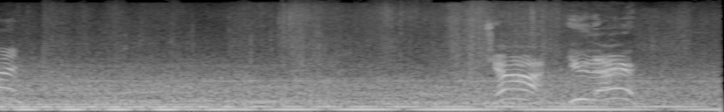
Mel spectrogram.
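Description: Snow tumbles down a mountainside with a deep, steady rumble.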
